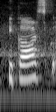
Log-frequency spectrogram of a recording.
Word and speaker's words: picaresque: ठीक है, पिकार्स्क की स्पेलिंग यहाँ पे बता देती हूँ, PICARESQUE। पिकार्स्क नॉवल इसको बोला जाएगा।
